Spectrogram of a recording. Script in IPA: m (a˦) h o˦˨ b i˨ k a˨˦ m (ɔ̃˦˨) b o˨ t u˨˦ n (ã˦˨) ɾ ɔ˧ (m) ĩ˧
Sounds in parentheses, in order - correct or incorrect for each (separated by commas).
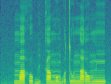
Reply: correct, correct, incorrect, correct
